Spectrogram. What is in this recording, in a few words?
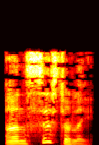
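"unsisterly", British English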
